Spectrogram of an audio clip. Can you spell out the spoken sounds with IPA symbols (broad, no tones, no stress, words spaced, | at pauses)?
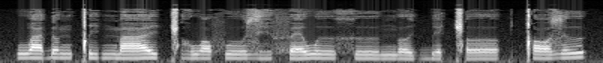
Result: waɗɤŋǃi ŋ͡maːi̯ǁɔ̤ wɔfuːze̤ fɛwɯː xɯː ŋɤi̯ɡ͡be ǁɤ | ǃɔzɯ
